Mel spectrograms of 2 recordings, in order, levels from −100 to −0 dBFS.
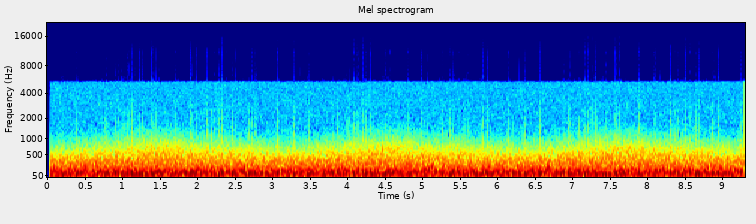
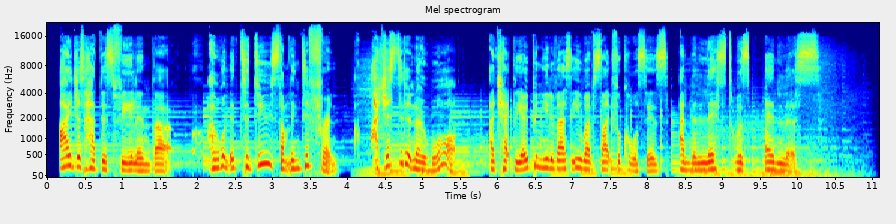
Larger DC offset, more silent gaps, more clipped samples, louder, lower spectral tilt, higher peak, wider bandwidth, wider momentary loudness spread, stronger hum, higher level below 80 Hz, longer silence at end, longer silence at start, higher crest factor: first, 0.6% vs under 0.1%; neither; first, 0.7% vs under 0.1%; first, -9 LUFS vs -20 LUFS; first, -15 dB/octave vs -5.5 dB/octave; about the same, 0 dBFS vs -2 dBFS; second, 1.8 kHz vs over 20 kHz; second, 1 LU vs 8 LU; neither; first, -12 dBFS vs -44 dBFS; second, 0 s vs 0.7 s; second, 0.05 s vs 0.2 s; second, 8 dB vs 18 dB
